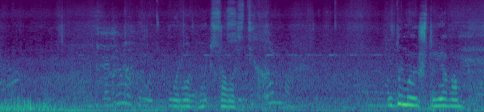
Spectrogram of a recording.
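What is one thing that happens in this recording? A woman talks nearby on a phone.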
